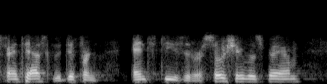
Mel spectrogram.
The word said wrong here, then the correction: SBAM: We should correct you. It's pronounced SBAM because SPAM is something quite different.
